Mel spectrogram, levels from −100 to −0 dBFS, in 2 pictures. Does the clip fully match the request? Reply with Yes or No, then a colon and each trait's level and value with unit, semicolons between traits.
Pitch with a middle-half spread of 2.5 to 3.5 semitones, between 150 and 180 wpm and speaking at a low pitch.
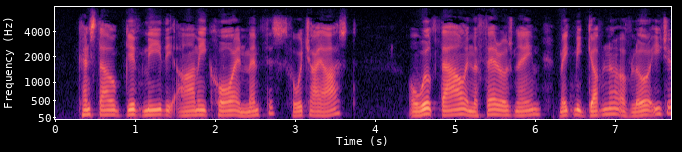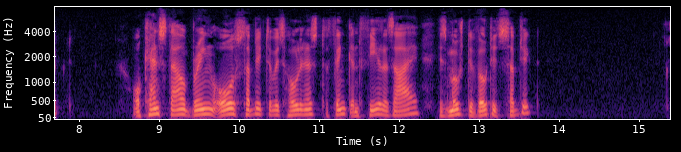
Yes: average, 3.1 semitones; average, 175 wpm; low, 125 Hz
